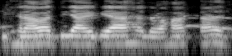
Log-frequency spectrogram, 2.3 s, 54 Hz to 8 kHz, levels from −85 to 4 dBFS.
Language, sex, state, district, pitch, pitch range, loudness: Hindi, male, Chhattisgarh, Korba, 165 Hz, 160-175 Hz, -15 LUFS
